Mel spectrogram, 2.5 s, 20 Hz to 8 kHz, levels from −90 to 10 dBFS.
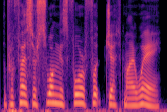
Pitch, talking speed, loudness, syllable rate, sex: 160 Hz, 215 wpm, -17 LUFS, 4.8 syllables/s, male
